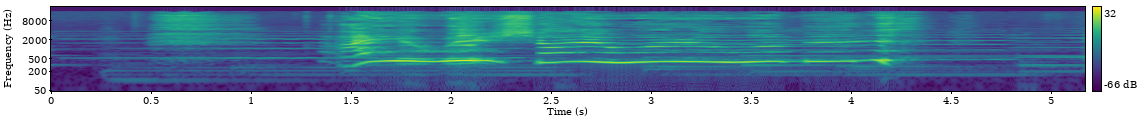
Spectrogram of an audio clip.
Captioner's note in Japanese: すすり泣き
